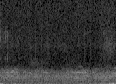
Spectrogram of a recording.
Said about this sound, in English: Here's some geese.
